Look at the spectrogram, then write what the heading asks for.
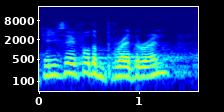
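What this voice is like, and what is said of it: Light put-on British accent. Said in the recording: “With a little bit of a British accent.”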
